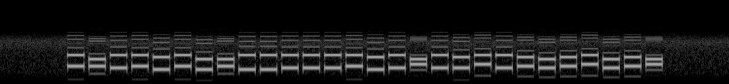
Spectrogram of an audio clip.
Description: DTMF, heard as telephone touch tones, dialled by machine, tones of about 170 ms, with a squelch burst at the end. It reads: 9769291733666926*65#6848#48*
